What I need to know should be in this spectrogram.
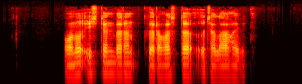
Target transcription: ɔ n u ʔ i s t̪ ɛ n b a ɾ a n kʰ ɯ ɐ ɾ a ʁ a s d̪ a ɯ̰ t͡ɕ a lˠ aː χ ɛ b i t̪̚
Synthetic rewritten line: ɔ n u ʔ i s t̪ ɛ n b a ɾ a n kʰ ɯ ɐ ɾ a ʁ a s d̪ a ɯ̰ t͡ɕ a lˠ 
